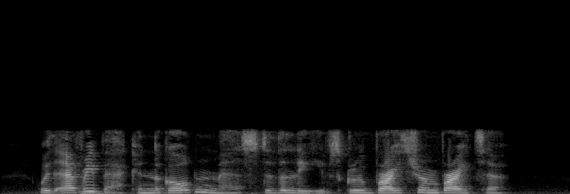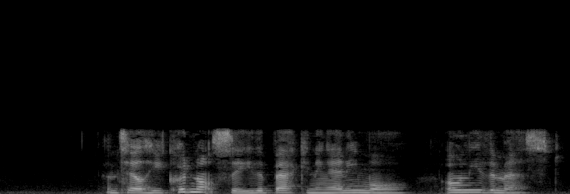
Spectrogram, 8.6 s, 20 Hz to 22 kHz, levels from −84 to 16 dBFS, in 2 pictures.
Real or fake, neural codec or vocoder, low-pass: real; none; 7.2 kHz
